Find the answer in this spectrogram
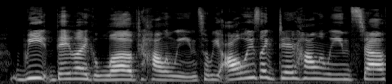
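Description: With an American accent, a woman speaks at a high pitch in a bright, sharp, animated tone. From Buffalo, New York. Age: 30s. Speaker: podcast host. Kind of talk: casual monologue rant.

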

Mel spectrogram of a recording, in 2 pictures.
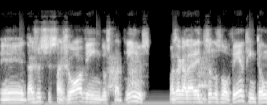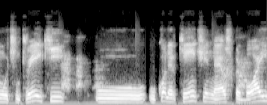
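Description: A man with a fairly high voice speaks very slowly, with ordinary pitch variation over noticeable background noise. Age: 30s. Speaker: comics podcast host. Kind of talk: solo commentary. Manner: halting.

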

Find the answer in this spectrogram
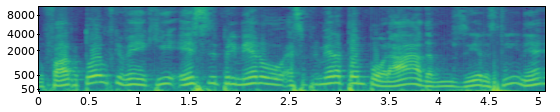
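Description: Hardly pausing at all, a man talks in a high pitch with a dark, mellow tone. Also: moderate pace. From Curitiba, Brazil. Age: 30s. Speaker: podcast host. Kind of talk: casual interview chat.

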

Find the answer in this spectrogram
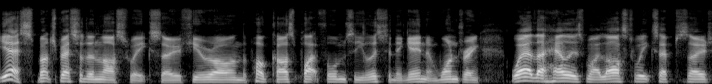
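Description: A man with a British accent speaks with hardly any pauses and ordinary pitch variation. The sound is dry and close, with no echo. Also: medium pitch for a man, fairly quick pace. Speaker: podcast co-host and streamer. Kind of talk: casual chat. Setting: live stream studio.

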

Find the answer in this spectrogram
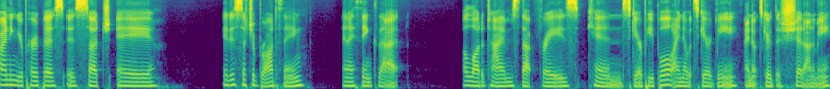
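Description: The speech moves at a fairly slow pace with monotone, flat intonation. The recording is very clean, with a silent background and a dry, close sound with no echo. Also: woman, very deep, low pitch for a woman. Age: 30s. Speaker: podcast host and social media content creator. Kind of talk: casual chat. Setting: home living room.

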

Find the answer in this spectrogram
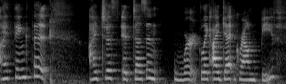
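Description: Amid noticeable background noise, a woman speaks very slowly in a high voice with fairly even intonation and long, frequent pauses. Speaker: podcast co-host. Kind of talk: casual chat.

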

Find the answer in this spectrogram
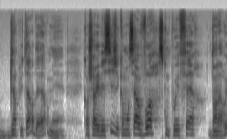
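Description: Recorded very cleanly against a silent background, a man with a normal speaking voice talks at a fairly quick pace in a fairly high pitch with ordinary pitch variation. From West Africa (Togo/Benin). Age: 20s. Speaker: painter. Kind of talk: casual chat.

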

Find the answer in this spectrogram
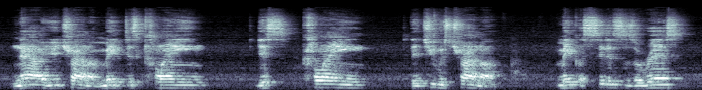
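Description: Speaking fairly slowly, a man is heard against noticeable background noise. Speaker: podcast commentator. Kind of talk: casual commentary monologue.

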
